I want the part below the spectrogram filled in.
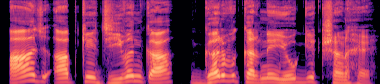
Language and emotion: Hindi, neutral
